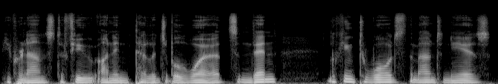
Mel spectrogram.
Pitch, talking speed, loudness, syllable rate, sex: 100 Hz, 145 wpm, -20 LUFS, 5.2 syllables/s, male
